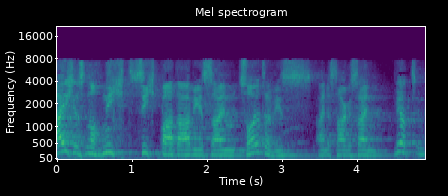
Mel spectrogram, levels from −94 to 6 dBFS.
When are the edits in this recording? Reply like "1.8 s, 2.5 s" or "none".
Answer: none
